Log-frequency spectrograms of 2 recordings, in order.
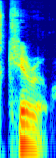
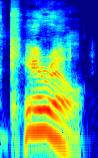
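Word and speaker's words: Cyril: Abraham Harb, the correct pronunciation is Kirro. Yeah, I hate to do this and I hate to do this to you, but the correct pronunciation of it is not serial, it's carol.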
